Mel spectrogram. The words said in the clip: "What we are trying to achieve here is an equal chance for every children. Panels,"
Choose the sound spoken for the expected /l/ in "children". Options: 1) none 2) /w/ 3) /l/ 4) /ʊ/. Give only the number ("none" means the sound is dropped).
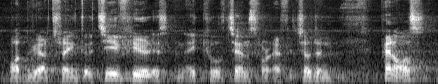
3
